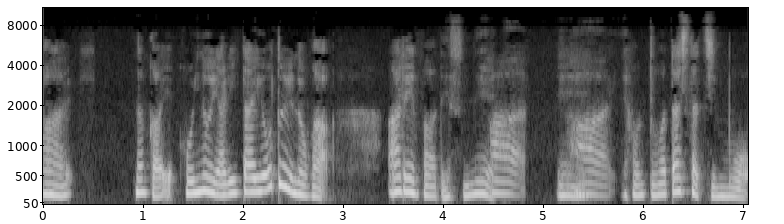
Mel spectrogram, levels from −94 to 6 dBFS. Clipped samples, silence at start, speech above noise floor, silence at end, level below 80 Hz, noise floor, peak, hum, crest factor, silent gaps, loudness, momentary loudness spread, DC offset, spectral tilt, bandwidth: under 0.1%; 0 s; 37 dB; 0 s; -58 dBFS; -56 dBFS; -6 dBFS; none; 14 dB; none; -19 LUFS; 11 LU; under 0.1%; -7 dB/octave; 9.2 kHz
